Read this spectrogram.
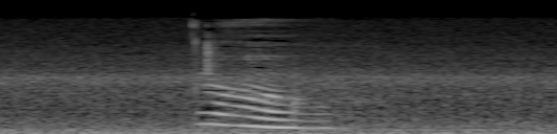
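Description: A young woman close to a microphone gives a short, falling hum of amusement.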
